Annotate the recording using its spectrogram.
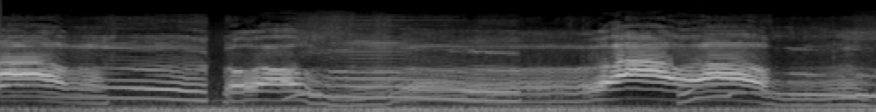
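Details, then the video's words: Two cats fighting with nearly unbroken caterwauling. Wavering, strained wails swell and sag, a sharp break comes near two seconds, and a louder rising yowl follows later, over a low constant hum. "Two Cats Fighting"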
